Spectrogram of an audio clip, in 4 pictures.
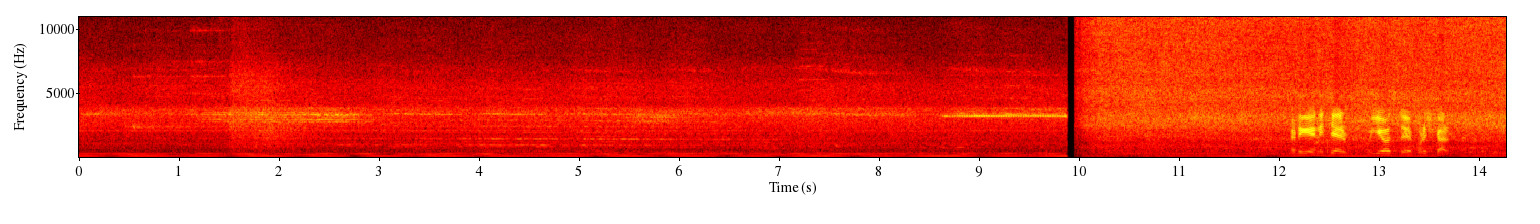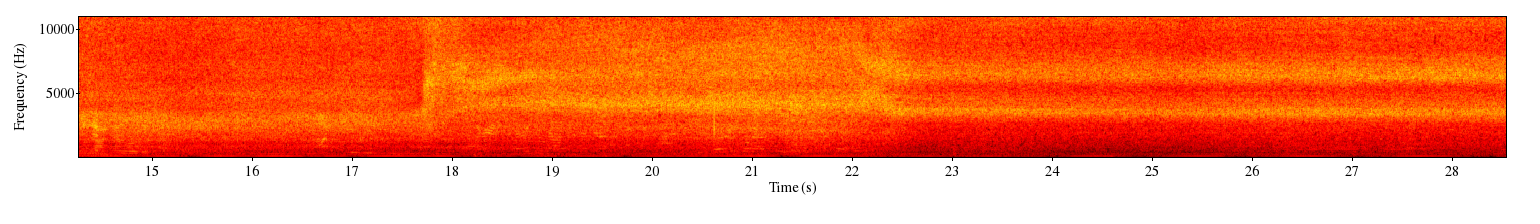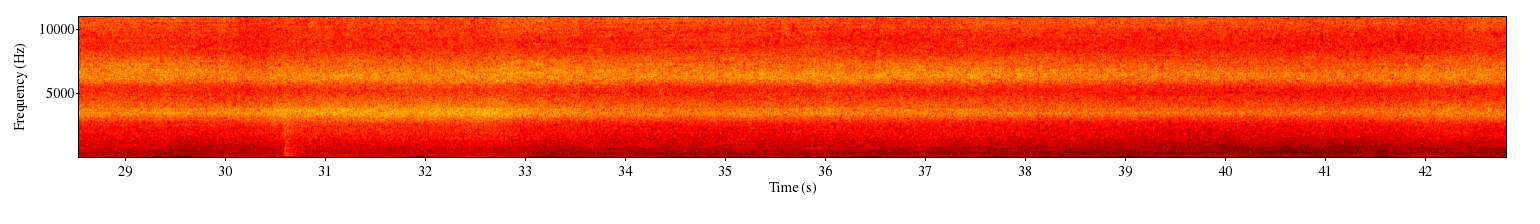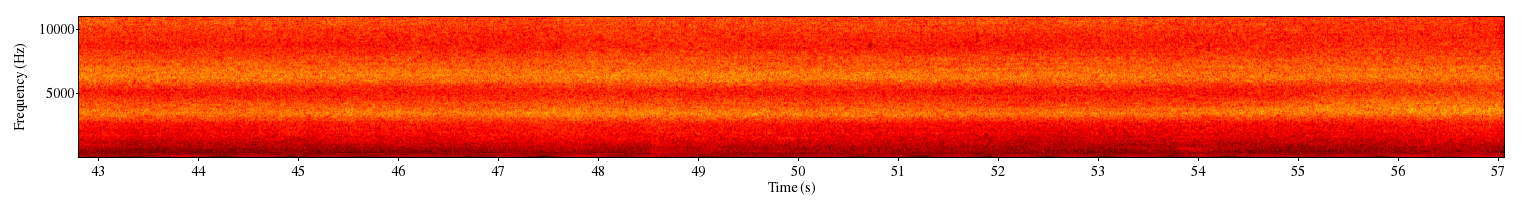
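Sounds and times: water jet hissing: 0:00.0 - 0:57.0
brief knock: 0:30.5 - 0:31.0.

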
